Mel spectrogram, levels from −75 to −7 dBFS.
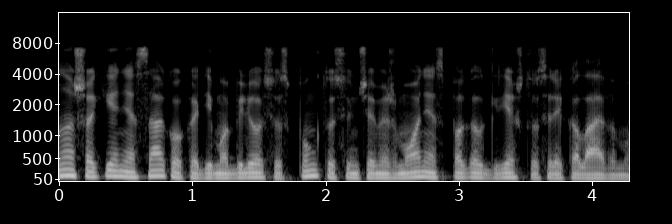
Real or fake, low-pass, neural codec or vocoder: real; 7.2 kHz; none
